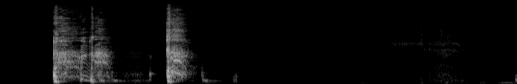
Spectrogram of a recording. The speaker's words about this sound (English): Yeah. Sorry. I had a coughing spell. We're all good.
